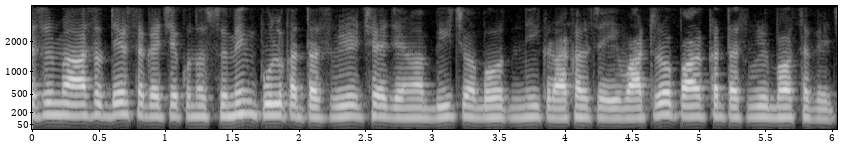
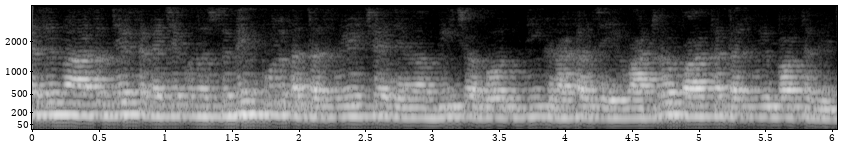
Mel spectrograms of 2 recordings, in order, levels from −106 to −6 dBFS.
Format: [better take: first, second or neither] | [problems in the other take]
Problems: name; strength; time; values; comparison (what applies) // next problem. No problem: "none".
first | room echo; dies away in 0.9 s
